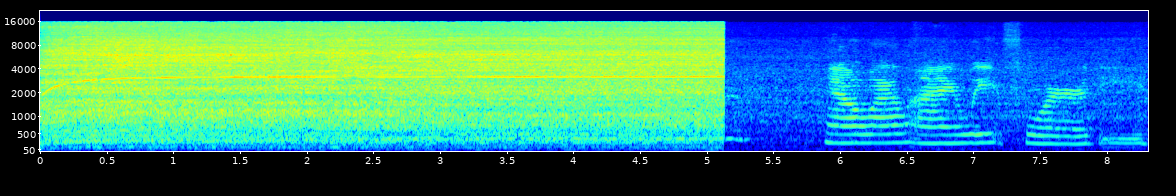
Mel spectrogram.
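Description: Electric food processor running, pureeing jalapeño peppers with apple cider vinegar: the motor whine rises quickly as it spins up, then holds steady over the chopping noise, and it stops abruptly about five seconds in.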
